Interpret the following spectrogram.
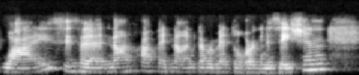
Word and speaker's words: WIIS: Women in International Security, pronounced wise, is a nonprofit, non-governmental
